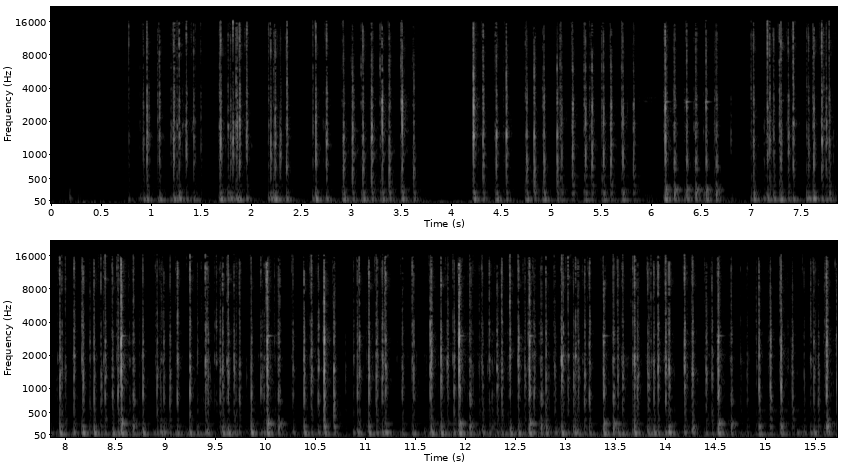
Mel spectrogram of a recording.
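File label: keyboard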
